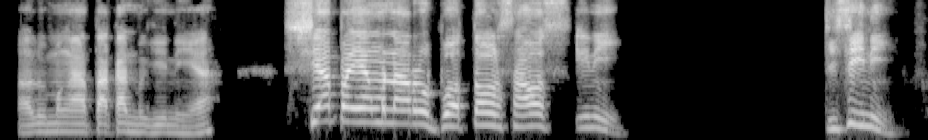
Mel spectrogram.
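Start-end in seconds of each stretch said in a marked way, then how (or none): 2.2-6.7 mock angry, demanding, loud, high scolding. Telling the audience how a father reacted to the sauce bottle, mock-angry scolding father. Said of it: "dengan nada marah".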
